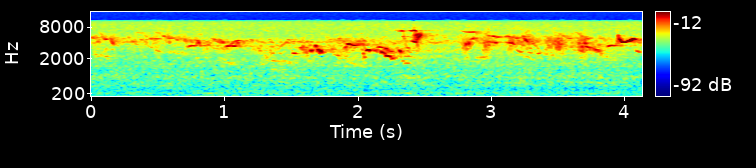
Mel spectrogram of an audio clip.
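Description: Faint chorus of small birds chirping and twittering, many short calls overlapping, over a low background hiss.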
